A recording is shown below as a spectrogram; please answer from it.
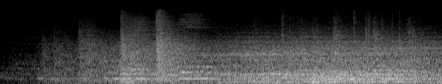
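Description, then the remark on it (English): Subway train in Seoul, South Korea, on a morning ride to work, running with a steady low rumble and rattling, a few sharp metallic screeches and squeals riding over the loud, continuous roar; no one talks. “On my subway ride to work this morning, the number was approaching 1,000.”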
